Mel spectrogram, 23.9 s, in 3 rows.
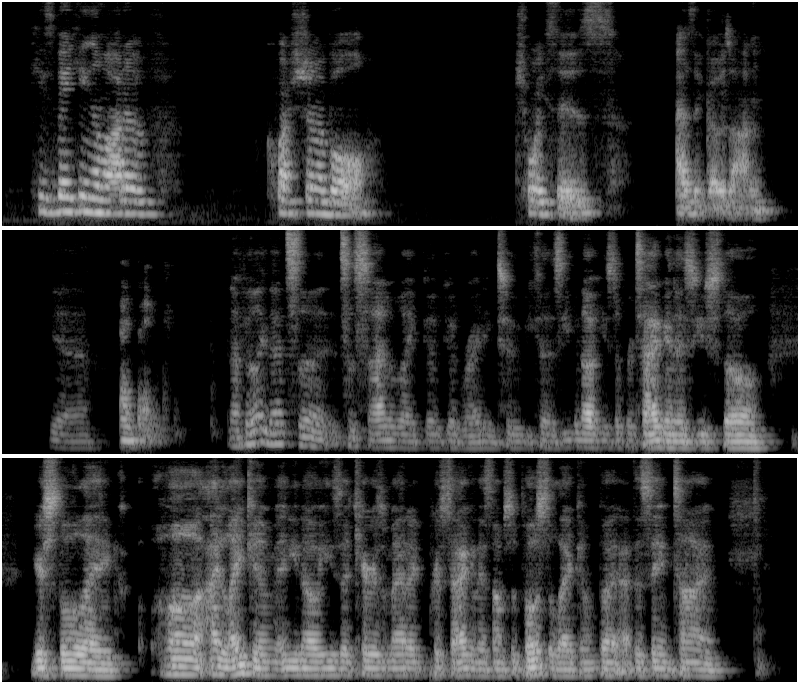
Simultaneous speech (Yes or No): No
